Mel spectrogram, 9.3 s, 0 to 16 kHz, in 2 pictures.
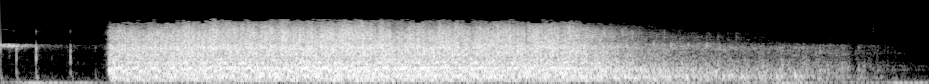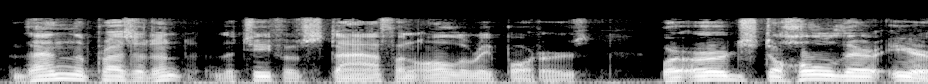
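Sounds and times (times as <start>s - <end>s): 
twin-barrel machine gun firing 20 millimeter rounds at a weapons demonstration: 0.5s - 4.5s
speech: 4.8s - 9.2s.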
